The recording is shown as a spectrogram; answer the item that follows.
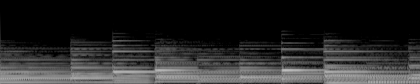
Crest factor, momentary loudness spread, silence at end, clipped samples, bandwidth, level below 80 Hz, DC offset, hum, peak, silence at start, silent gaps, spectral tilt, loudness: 14 dB; 5 LU; 0 s; under 0.1%; 5 kHz; -40 dBFS; under 0.1%; none; -12 dBFS; 0 s; none; -10.5 dB/octave; -26 LUFS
